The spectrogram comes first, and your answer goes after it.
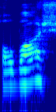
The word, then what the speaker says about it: Holbox: There's another place up near Cancun called Holbox. It's spelled Hulbox, where you can also dive with the whale sharks, but the water there is somewhat green.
